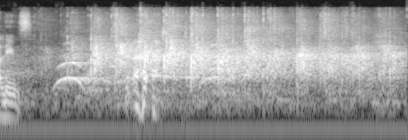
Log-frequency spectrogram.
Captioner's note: audience applauding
